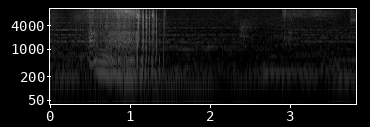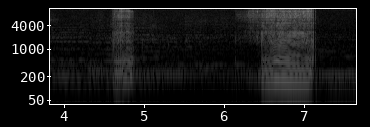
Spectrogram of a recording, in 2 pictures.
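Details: Sleeping puppy named Bodie snoring: loud, low, rattling snores, three in under eight seconds, over television sound.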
